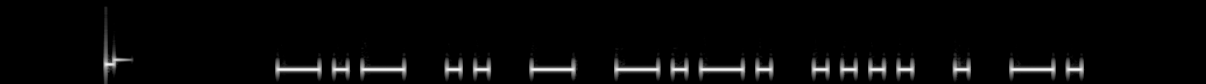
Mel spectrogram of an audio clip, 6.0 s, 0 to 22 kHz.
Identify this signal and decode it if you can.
Morse code, heard as a keyed tone, about 17 wpm, 700 Hz. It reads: KITCHEN
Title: Sentences from Top 1400 Words - New Word Drill - 17wpm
